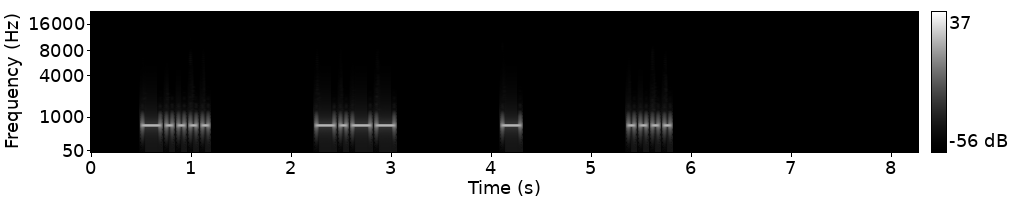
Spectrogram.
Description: Morse code, heard as a keyed tone, about 20 wpm, spaced as for 7 wpm, 700 Hz. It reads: 6YTH
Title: USA Call Signs - 5 Characters - 6x Character Spacing - 20wpm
